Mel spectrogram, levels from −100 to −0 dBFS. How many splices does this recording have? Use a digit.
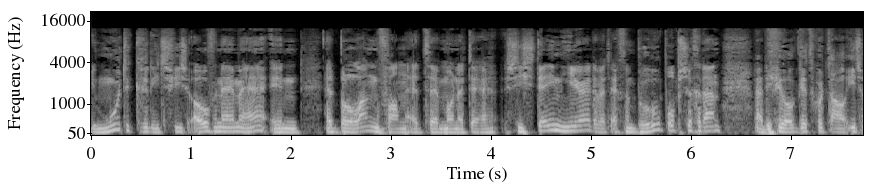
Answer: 2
